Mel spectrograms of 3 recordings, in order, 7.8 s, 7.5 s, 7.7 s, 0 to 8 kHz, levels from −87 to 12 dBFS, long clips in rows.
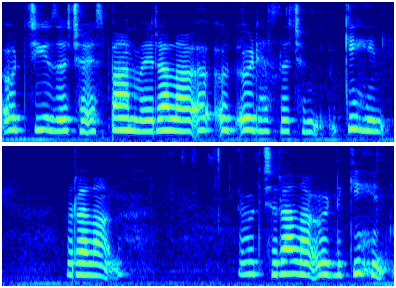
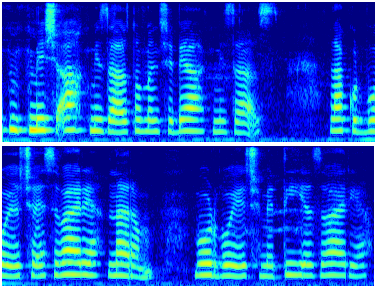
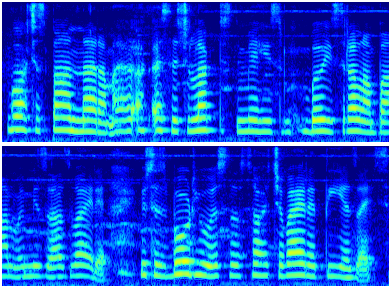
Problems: background sounds at intervals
